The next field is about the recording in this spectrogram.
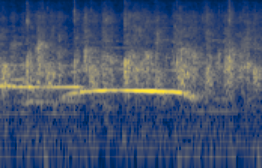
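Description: A crowd applauding steadily, dense clapping at an even loudness throughout, with a faint sustained tone, like a held note, running beneath it.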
